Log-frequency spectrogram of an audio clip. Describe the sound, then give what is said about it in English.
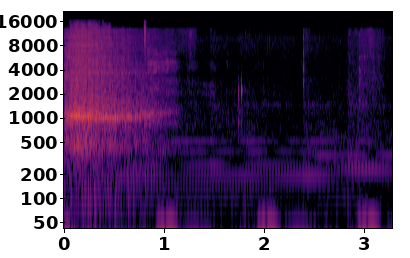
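A deep breath taken in and then let out, the airy inhale loudest at the start, followed by softer breathy puffs over faint sustained tones. “I want everyone to take a deep breath. One more time. In, out.”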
